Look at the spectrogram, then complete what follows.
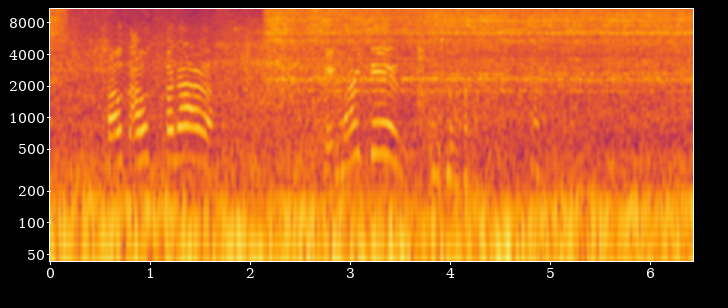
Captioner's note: laughs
